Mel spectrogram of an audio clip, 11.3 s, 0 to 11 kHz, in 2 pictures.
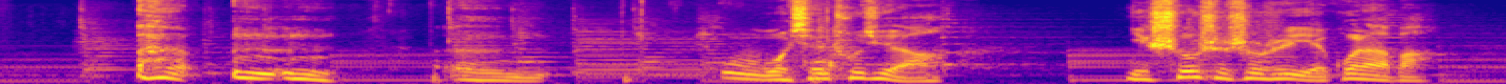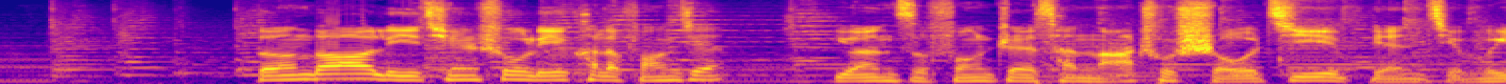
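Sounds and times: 
coughs with a hand covering the mouth: 0.5 - 2.1
speech: 0.6 - 3.6, 4.2 - 5.4, 6.6 - 11.2.

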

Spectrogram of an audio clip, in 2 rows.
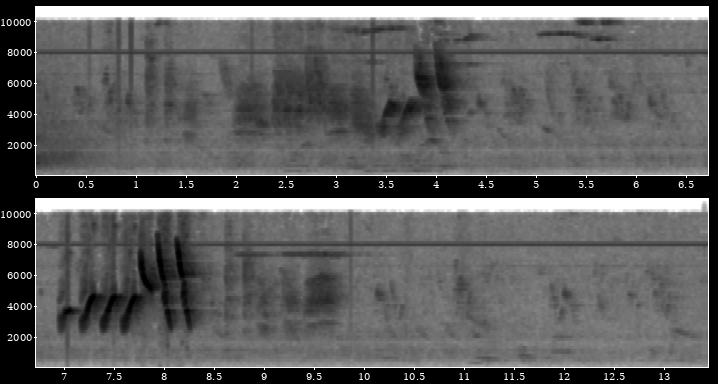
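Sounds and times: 
double-collared seedeater singing: 1.1 - 5.9, 7.0 - 9.8.

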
